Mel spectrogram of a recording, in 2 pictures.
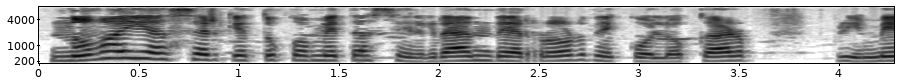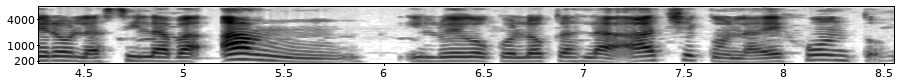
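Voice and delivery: ordinary talk, nothing marked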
